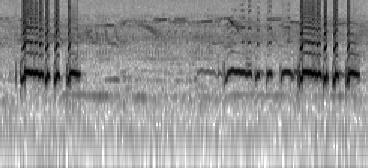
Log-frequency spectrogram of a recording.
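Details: Lure song of zebra doves, a loud staccato run of clipped cooing notes, a pause with faint distant cooing, then softer rolling notes building into another loud bubbling phrase.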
